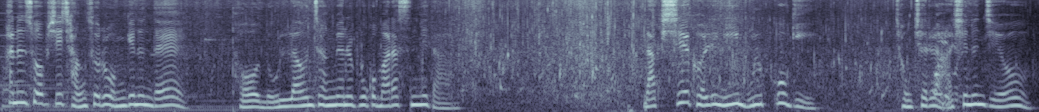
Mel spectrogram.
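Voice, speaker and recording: A woman with a medium-pitched voice narrates a nature documentary. She reads from a script like a storyteller, taking the point of view of an animal. Music plays clearly behind her. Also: moderate pace, long pauses. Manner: storytelling, speaking as one of the river's birds. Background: background music.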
